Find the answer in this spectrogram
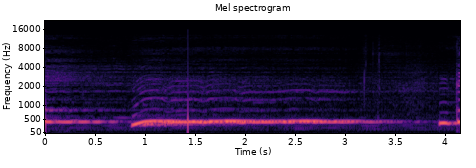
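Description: A woman's voice holding long sung notes: one note fades away, then about a second in she slides up into a new note and holds it steady for about three seconds before it fades out.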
